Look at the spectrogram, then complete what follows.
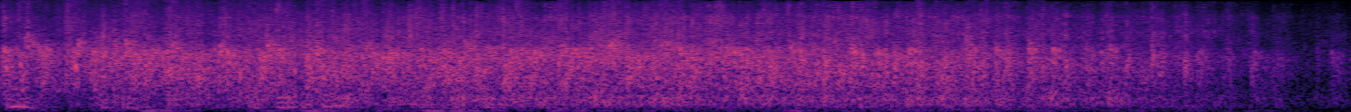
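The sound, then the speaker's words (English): Sustained audience applause thanking authors Barry Brook and Ian Lowe at the end of a book event. A dense wash of many hands claps at steady loudness for about six seconds before tapering off near the end. “So once again, if you could thank Barry Brook and Ian Lowe.”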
